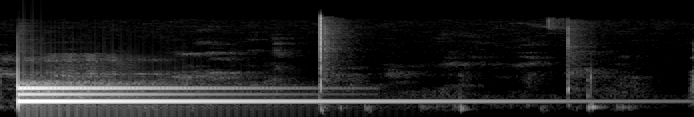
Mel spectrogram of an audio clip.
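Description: A single struck bell-like chime: one clear tone with fainter higher overtones, ringing out and slowly dying away over about four seconds.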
